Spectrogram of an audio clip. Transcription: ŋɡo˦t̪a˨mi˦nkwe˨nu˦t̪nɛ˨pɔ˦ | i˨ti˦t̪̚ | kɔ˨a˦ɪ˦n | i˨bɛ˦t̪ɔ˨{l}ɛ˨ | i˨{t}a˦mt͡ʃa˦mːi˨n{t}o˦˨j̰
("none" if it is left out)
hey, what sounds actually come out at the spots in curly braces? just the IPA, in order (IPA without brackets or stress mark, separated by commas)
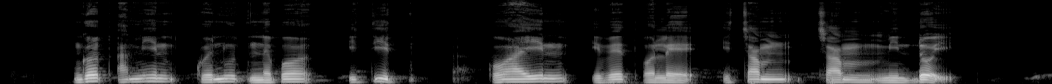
l, t͡ʃ, d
